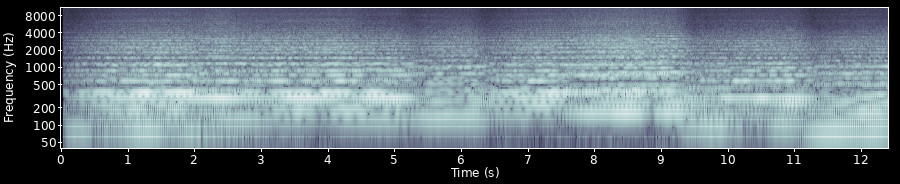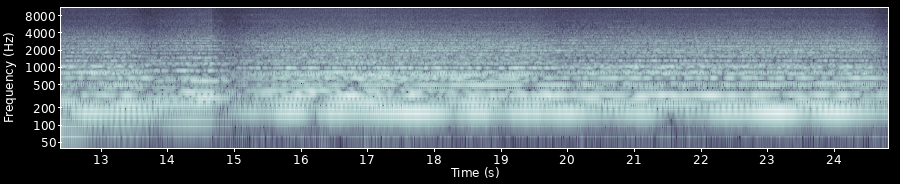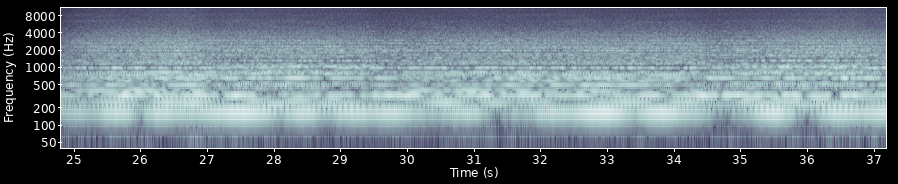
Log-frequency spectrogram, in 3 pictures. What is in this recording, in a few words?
Advent PAD; Worship Flow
